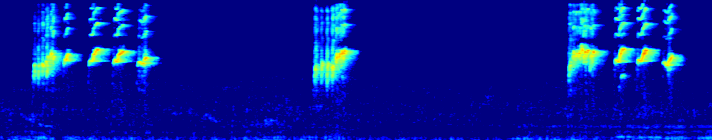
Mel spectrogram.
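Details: Song of a greater green leafbird: three bursts of rich, upslurred whistled notes, the first and last of four to five quick notes, the middle a single note, separated by several seconds of silence.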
